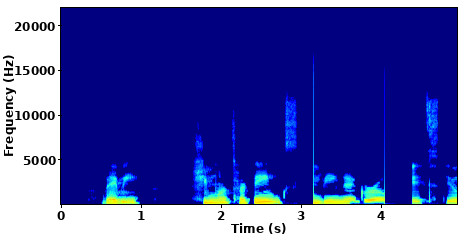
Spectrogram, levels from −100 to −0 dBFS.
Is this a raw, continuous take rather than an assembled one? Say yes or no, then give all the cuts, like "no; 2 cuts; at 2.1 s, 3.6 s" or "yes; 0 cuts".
no; 2 cuts; at 3.1 s, 4.1 s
